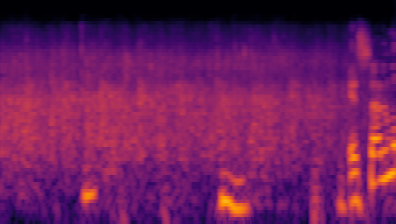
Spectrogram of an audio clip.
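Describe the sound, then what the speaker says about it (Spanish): Church congregation clapping for the fathers among them, a broad steady applause with a voice speaking over the final moments. "un gran aplauso para los padres que están entre nosotros"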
